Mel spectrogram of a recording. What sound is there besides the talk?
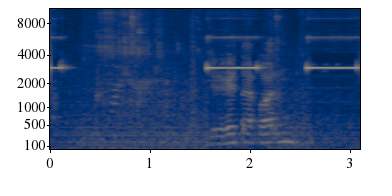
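smoke alarm going off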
